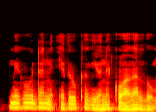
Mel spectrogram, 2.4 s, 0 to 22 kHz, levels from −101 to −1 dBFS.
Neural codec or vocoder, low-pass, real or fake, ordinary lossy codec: none; 7.2 kHz; real; none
